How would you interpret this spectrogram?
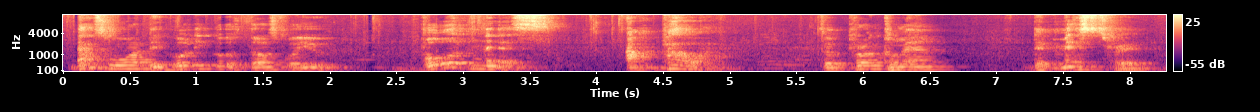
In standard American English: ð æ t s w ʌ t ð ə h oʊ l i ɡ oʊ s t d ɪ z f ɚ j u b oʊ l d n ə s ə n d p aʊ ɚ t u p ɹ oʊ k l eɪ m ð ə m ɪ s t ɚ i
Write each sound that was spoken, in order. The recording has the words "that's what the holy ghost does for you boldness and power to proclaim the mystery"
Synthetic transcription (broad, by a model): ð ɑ t s w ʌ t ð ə h oʊ l i ɡ oʊ s t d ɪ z f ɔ j u b oʊ l d n ə s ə n p aʊ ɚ t u p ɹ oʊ k l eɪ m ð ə m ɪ s t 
